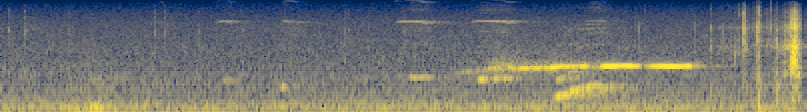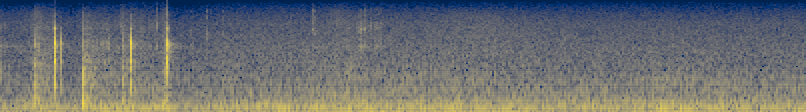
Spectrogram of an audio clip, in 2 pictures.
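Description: Puppy whining: a high, steady whine of about a second with a short rising whimper under it, followed by a quick run of several sharp clicks.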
